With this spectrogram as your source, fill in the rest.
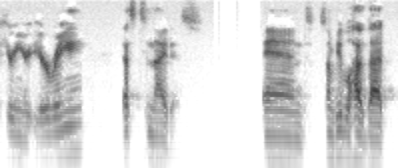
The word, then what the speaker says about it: tinnitus: Some people pronounce it tinnitus. I pronounce it tinnitus.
